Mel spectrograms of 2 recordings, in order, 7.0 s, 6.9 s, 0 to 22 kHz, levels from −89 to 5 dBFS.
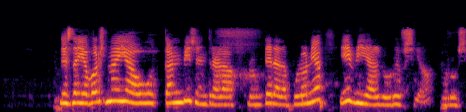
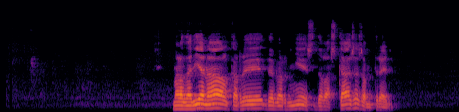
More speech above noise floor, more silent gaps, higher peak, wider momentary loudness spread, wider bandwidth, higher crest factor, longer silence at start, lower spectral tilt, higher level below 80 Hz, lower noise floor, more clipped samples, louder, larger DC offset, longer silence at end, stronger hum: first, 57 dB vs 42 dB; neither; first, -2 dBFS vs -12 dBFS; about the same, 13 LU vs 12 LU; second, 8.2 kHz vs 10.5 kHz; second, 14 dB vs 20 dB; second, 0.8 s vs 2.6 s; second, -3 dB/octave vs -5.5 dB/octave; first, -62 dBFS vs -84 dBFS; about the same, -72 dBFS vs -72 dBFS; neither; first, -14 LUFS vs -30 LUFS; neither; second, 0.05 s vs 1.05 s; neither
